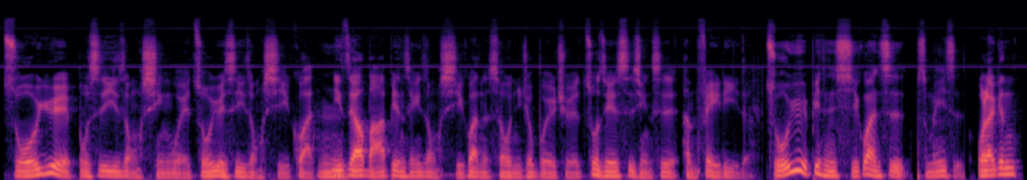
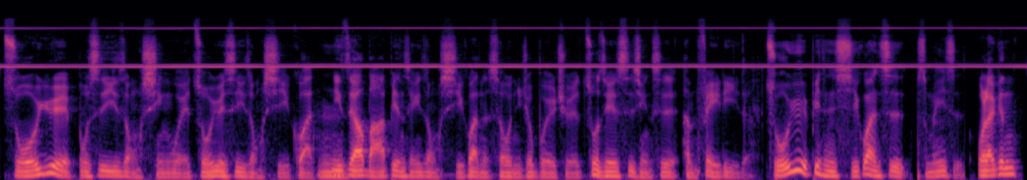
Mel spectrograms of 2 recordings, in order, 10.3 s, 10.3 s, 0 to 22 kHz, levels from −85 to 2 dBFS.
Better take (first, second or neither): first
